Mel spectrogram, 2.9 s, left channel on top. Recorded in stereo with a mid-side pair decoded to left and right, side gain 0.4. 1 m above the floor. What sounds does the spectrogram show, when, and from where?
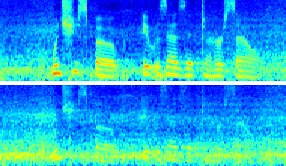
0.5 s a woman speaking: 65° left, 0.7 m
